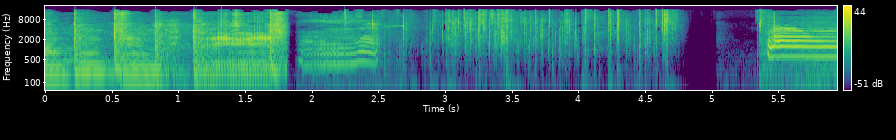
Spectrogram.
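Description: Rhythmic beatbox-like vocal sounds for about two seconds, then a gliding vocal note and a stretch of faint scattered clicks and crackles. Near the end a held pitched tone drops in pitch as it ends.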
